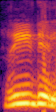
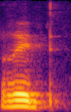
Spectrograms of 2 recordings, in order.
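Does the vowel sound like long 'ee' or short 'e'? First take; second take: long ee; short e. First: The vowel is a long 'ee' sound. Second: The vowel is a short 'e' sound. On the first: The speaker calls it wrong. "ரீட் இல்ல" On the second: The speaker calls it right. "அதோட உச்சரிப்பு மட்டும் மாறும்"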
